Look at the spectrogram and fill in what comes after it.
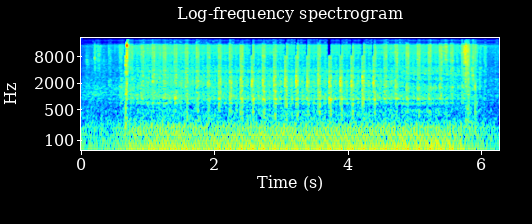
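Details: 2022 Nissan Rogue idling roughly with bad knocking, an uneven stumble about three times a second; cylinder 3 misfire, owner swapping coil packs/spark plugs to find whether plug or coil is at fault.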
